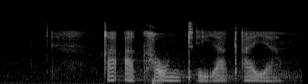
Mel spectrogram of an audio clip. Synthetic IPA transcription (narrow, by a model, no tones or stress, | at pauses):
ɣʼaʔakʰaʊn̩tʼɪja̰kʼaja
